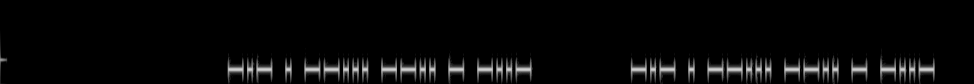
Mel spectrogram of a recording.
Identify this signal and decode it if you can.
Morse code, heard as a keyed tone, about 25 wpm, 700 Hz. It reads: KE7ZTX KE7ZTX
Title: USA Call Signs - 6 Characters - Repeated 3x - 25wpm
